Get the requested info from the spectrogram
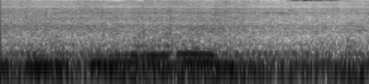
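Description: Low, steady rumble of a car driving slowly, heard from inside the cabin.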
